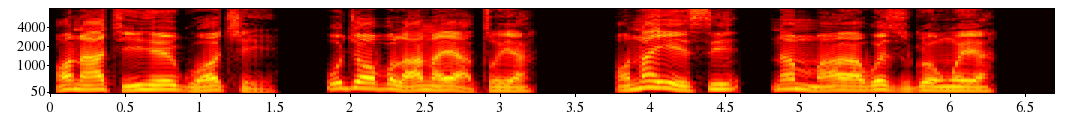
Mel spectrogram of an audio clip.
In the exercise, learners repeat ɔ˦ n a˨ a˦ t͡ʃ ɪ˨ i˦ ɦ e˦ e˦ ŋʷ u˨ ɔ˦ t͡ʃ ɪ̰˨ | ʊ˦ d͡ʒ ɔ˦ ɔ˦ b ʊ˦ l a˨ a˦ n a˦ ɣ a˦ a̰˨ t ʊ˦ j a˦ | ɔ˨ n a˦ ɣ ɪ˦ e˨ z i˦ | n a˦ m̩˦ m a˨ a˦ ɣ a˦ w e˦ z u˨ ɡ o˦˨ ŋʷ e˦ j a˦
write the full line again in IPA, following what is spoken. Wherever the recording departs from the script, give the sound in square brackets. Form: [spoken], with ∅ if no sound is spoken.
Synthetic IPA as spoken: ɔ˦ n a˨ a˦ t͡ʃ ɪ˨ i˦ ɦ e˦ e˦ [ɡʷ] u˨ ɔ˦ t͡ʃ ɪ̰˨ | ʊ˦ d͡ʒ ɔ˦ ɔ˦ b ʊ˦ l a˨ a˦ n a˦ ɣ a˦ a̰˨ t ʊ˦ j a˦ | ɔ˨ n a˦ ɣ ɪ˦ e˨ [s] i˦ | n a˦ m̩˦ m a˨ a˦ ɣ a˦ w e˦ z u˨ ɡ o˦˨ ŋʷ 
